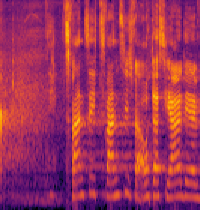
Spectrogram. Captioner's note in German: Beifall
